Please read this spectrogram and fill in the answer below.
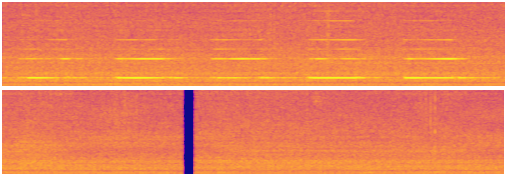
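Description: Vehicle reversing alarm beeping, one steady tone repeated about once a second, stopping about five seconds in, over a steady low hum. The sound cuts out completely for a moment near seven seconds.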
